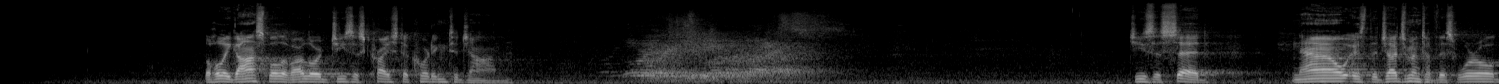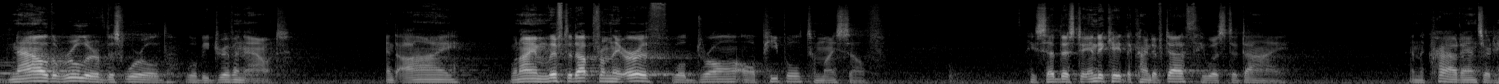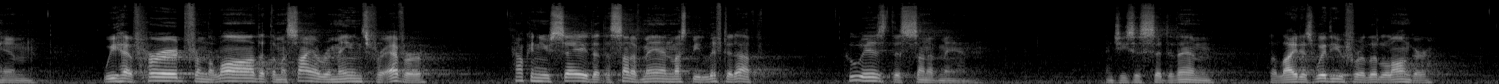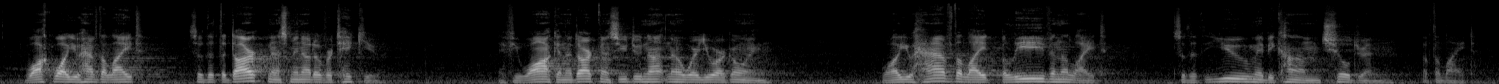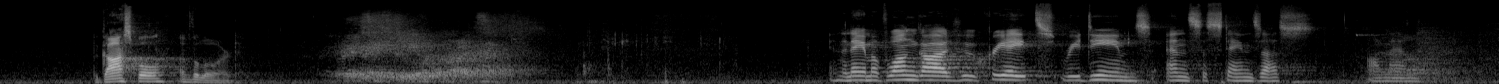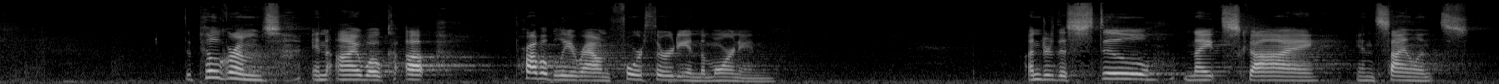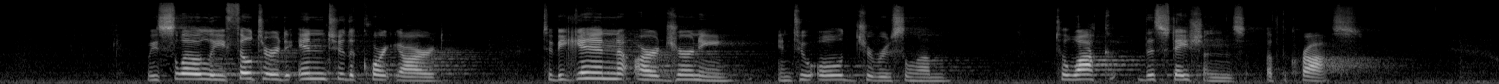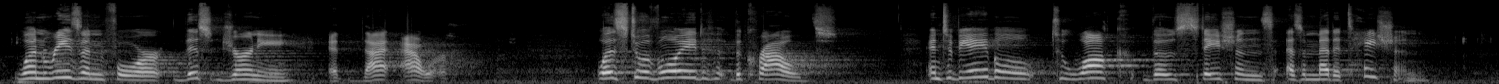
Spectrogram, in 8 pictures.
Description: Sermons from St. Cross Episcopal Church Traveling Far and Well Sep 18 2016 | 00:13:41 1x 00:00 / 00:13:41 Subscribe Share Apple Podcasts Spotify Overcast RSS Feed Share Link Embed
